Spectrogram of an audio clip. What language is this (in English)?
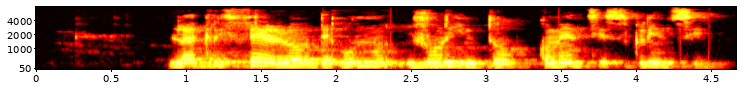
Esperanto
